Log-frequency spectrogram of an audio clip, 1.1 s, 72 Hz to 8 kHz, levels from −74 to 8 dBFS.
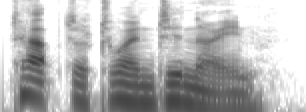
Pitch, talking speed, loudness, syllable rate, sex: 100 Hz, 155 wpm, -20 LUFS, 5.6 syllables/s, male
